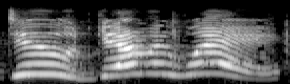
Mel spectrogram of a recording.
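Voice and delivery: high, loud retold outburst; acted-out "move it" yell; mock angry order. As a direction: order a friend aside, exasperated.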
